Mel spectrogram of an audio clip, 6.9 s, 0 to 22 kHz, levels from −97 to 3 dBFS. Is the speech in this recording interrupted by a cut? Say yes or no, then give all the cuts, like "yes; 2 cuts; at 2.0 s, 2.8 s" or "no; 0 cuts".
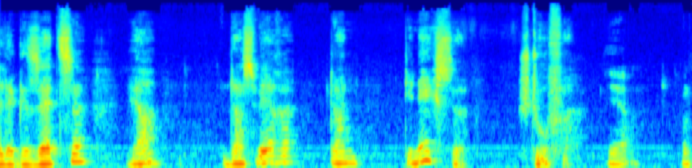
no; 0 cuts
